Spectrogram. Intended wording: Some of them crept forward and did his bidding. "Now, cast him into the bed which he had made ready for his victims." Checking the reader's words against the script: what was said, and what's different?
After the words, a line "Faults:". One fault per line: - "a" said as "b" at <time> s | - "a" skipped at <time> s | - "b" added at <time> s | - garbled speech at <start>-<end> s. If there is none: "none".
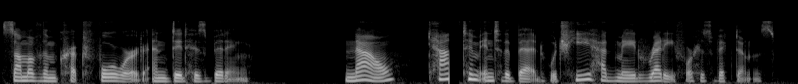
Some of them crept forward and did his bidding. "Now, cast him into the bed which he had made ready for his victims."
Faults:
none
